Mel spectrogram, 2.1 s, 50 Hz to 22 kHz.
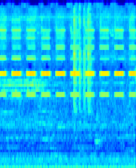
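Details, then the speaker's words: Gigabyte 61-series motherboard with a restart problem, on the bench after power-sequence repair: sharp high beeps about five times a second over steady fan hum, the RAM error beep code. "RAM বিপটা দিতেছে, শুনতে পাচ্ছেন আপনারা?"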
